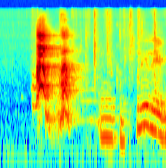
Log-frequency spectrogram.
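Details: Golden Mountain Doodle, in a litter of puppies four weeks old, indoors as the mother is let into the room: a sharp, loud double bark, then softer voiced yelps, with a woman speaking nearby.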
